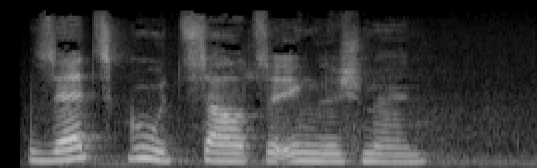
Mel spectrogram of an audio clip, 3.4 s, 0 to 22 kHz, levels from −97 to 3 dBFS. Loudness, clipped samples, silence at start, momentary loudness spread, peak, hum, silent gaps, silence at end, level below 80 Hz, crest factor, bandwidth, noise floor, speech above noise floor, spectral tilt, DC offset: -31 LUFS; under 0.1%; 0.15 s; 11 LU; -14 dBFS; none; none; 0.7 s; -84 dBFS; 18 dB; 16 kHz; -59 dBFS; 28 dB; -4.5 dB/octave; under 0.1%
